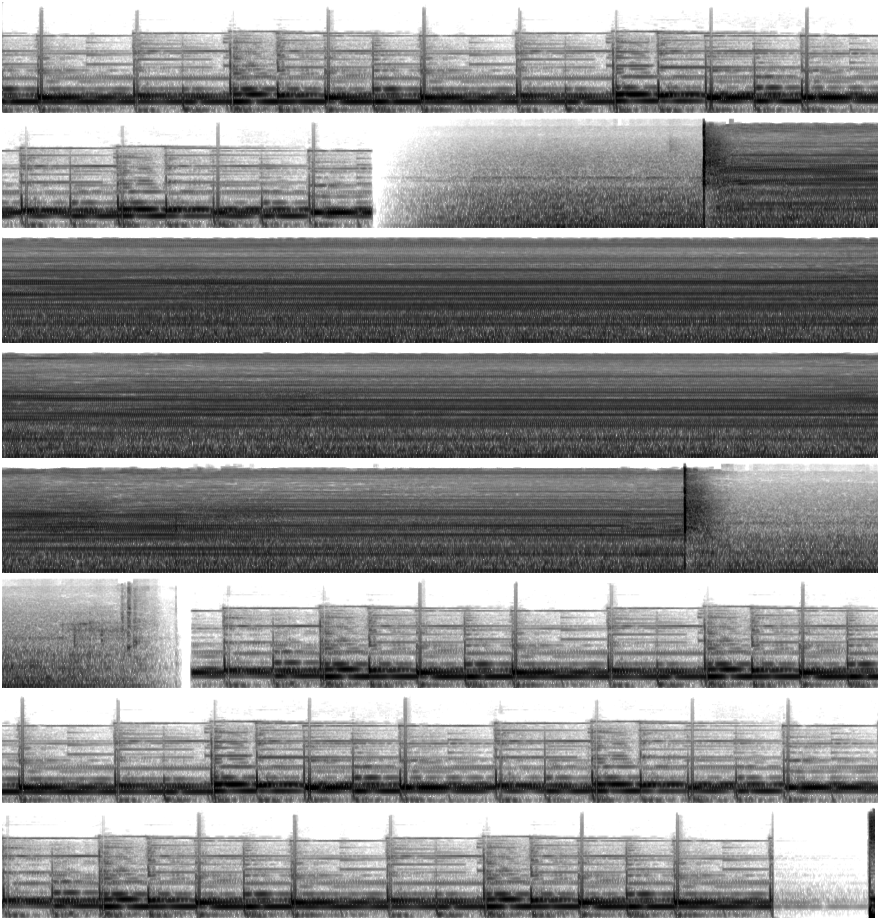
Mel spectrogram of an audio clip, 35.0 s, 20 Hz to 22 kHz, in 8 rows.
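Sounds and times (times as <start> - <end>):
hair clipper humming: 6.5 - 22.7
hair clipper switch click: 7.7 - 21.2, 22.2 - 22.6.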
